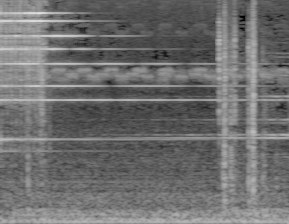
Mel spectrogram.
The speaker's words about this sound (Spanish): Ella se había quedado dormida y de la nada sonó su teléfono.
